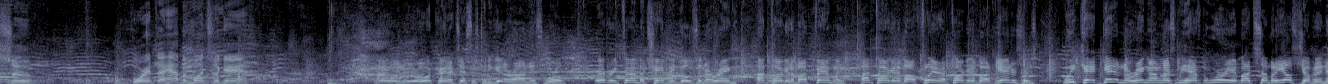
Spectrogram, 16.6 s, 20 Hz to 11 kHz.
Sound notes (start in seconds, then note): 2.3 crowd chatter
